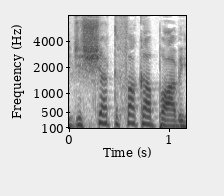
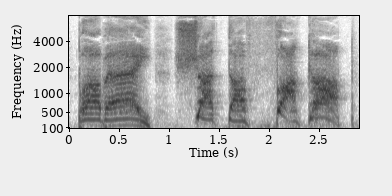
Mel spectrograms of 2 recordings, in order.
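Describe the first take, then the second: First: Said in the usual way. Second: High, drawn-out mock scream; furious scream. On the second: Patrice screams at Bobby in the cab, furious retold shout. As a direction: scream each word out slowly, fed up. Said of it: "never seen him scream at anybody like that".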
